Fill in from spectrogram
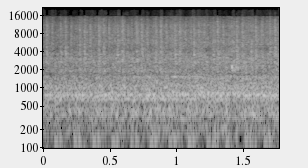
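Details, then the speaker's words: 1946 John Deere AR tractor at warm idle: steady light tapping about seven times a second. The owner suspects valve train tapping, unconfirmed, and plans to check valve clearances with the engine cold. "sounds good other than that i can hear like a valve train tapping but uh i want to check all that"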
